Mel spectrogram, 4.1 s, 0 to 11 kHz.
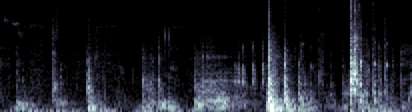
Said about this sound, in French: Là déjà, les premiers travaux, puisqu'il y a une volée de marches en bois pour descendre quoi, environ 1,50 m, une porte magnifique, en train d'ouvrir.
